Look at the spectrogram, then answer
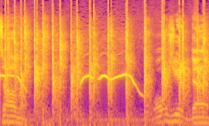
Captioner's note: audience Applauding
